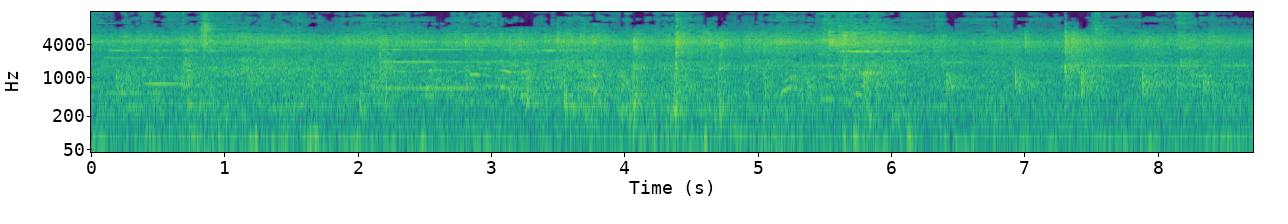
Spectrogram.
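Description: Train station concourse ambience: a steady rumble and murmur of passengers and footsteps, with a few short electronic beeps of the kind ticket gates give.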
